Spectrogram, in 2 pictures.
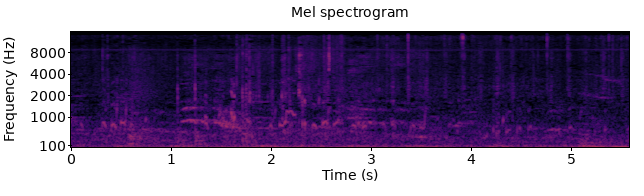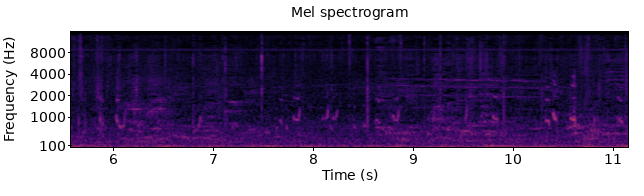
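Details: Two pet guinea pigs, Meadow and Sandstorm, at playtime with a soccer ball and an American football; soft short low chirps and chuts scattered throughout, over a steady low rumble, with frequent rustling and pattering of movement.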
